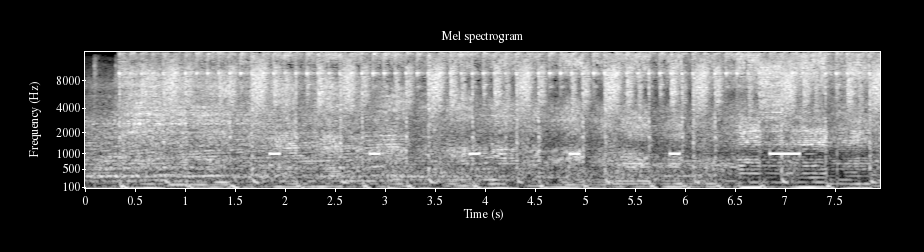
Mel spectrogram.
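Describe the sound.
Roar of MotoGP motorcycles pulling away on the warm-up lap at Jerez before the sprint race: a loud, dense, continuous engine din that holds steady for the whole stretch.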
